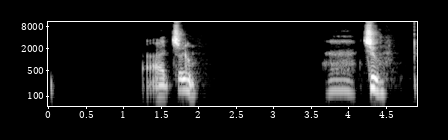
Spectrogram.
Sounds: Sneeze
